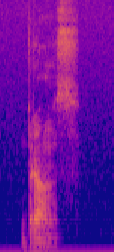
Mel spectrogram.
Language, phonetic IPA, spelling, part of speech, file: Polish, [brɔ̃w̃s], brąz, noun, Pl-brąz.ogg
